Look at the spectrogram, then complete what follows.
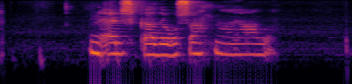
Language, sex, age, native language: Icelandic, male, 8, Icelandic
